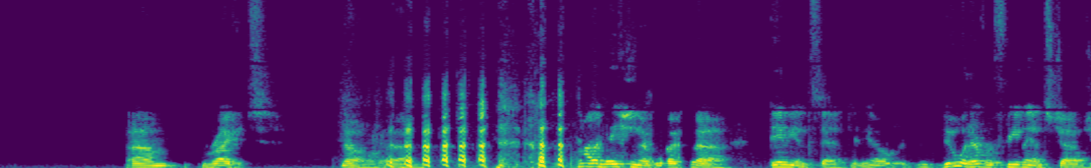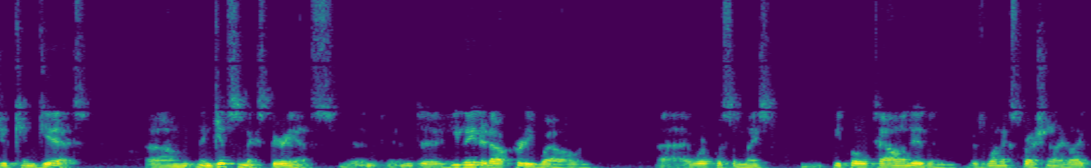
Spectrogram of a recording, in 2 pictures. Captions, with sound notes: >> Write. [Laughter] No. A combination of what Demian said. Do whatever freelance jobs you can get. And get some experience and he laid it out pretty well. And I work with some nice people, talented and there's one expression I like,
